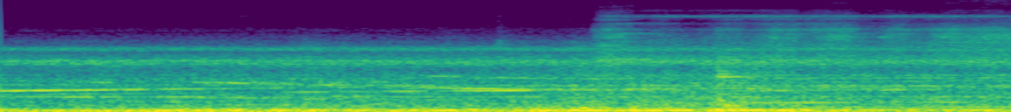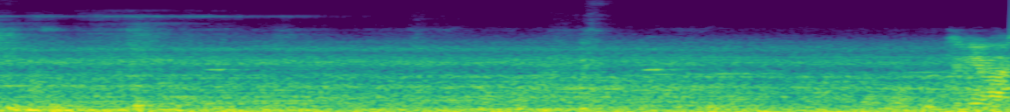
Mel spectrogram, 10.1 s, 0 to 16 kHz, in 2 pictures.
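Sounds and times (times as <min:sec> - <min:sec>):
train rumbling on the Tohoku Main Line heard from inside a car: 0:00.0 - 0:10.0.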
